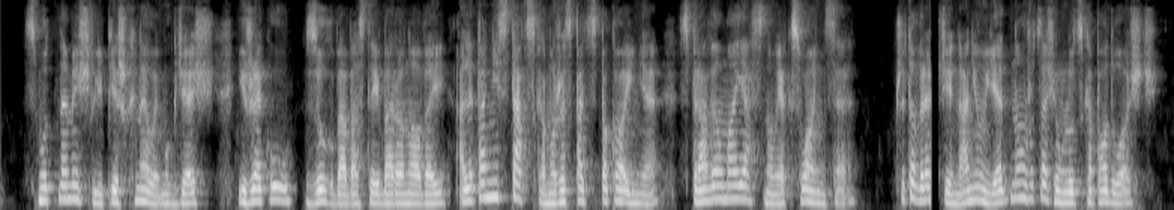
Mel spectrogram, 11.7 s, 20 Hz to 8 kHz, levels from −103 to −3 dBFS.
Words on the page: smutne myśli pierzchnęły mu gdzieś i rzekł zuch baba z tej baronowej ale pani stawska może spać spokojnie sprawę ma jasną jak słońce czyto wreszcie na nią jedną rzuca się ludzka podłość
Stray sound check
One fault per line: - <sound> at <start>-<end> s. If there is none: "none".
- dropout at 9.3-9.4 s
